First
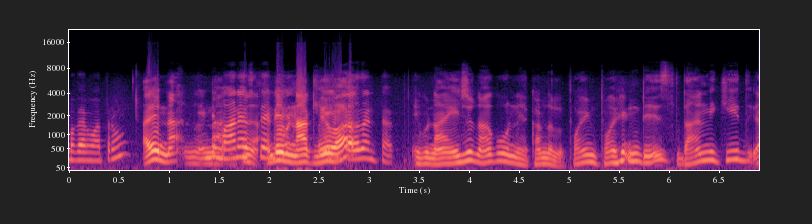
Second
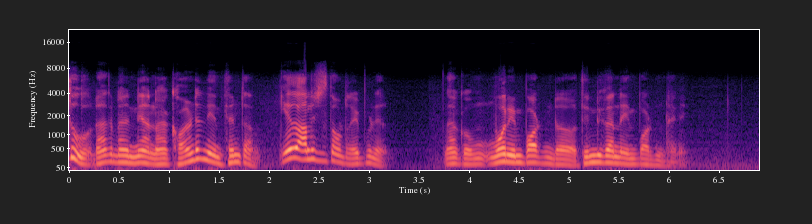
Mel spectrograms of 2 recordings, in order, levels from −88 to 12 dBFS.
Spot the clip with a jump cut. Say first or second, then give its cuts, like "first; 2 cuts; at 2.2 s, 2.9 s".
second; 1 cut; at 1.9 s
